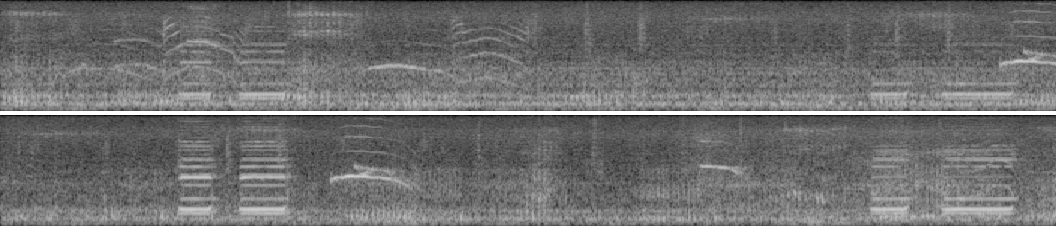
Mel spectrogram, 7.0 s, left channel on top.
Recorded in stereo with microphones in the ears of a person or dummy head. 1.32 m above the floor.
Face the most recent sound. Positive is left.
turn(degrees=-65)  # may be behind; listen again after turning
